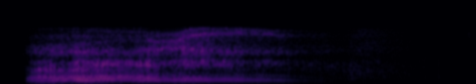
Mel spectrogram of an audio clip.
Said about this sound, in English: He growled as he ambled off into the night. He turned around one more time before disappearing into the forest.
